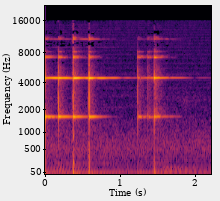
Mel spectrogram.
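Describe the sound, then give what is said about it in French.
A bell at a courtyard gate rings in two short bursts of bright, high metallic strikes, a few rings each, with the ringing fading out after the second burst. “alors que tout le monde est parti, l'on sonne au portail de la cour.”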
